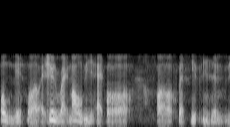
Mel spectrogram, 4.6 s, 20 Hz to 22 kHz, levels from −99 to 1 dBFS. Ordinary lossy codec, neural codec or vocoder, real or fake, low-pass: none; autoencoder, 44.1 kHz, a latent of 192 numbers a frame, MeloTTS; fake; 3.6 kHz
